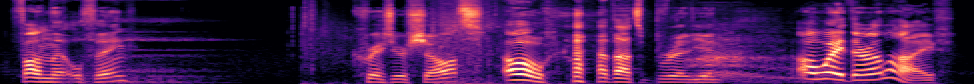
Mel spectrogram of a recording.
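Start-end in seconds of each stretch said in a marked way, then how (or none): none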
